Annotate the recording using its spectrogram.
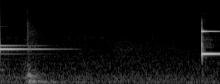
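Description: iPhone timer alarm going off: a run of bright chime tones rings out and fades, a pause, then the run of tones starts again at the end.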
